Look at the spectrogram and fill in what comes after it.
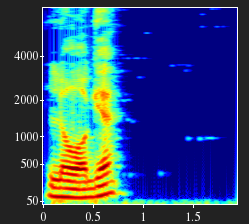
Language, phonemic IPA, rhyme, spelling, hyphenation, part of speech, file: Norwegian Bokmål, /ˈloːɡə/, -oːɡə, -loge, -lo‧ge, suffix, Nb--loge.ogg
- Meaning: definite singular & plural form of -log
